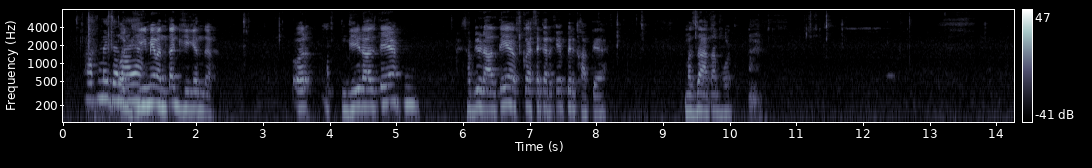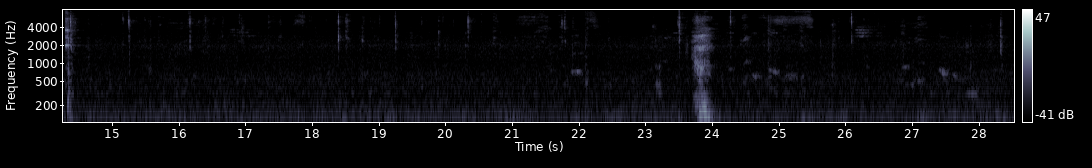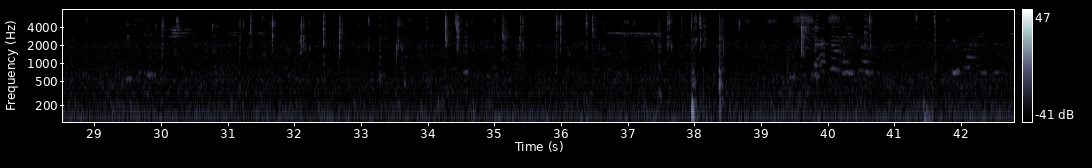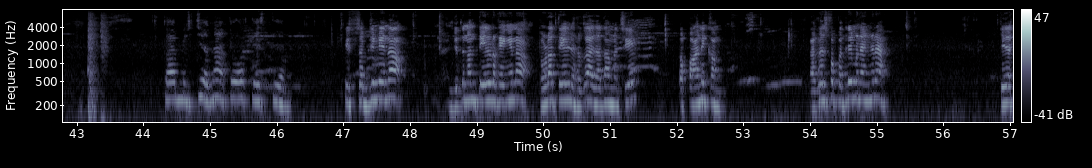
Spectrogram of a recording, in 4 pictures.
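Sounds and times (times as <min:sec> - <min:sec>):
chewing with wet mouth clicks: 0:02.6 - 0:04.2, 0:08.2 - 0:09.3, 0:10.0 - 0:42.0, 0:42.8 - 0:44.3, 0:46.3 - 0:47.2, 0:48.0 - 0:48.7, 0:51.7 - 0:52.0, 0:52.8 - 0:54.0, 0:55.2 - 0:56.9.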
